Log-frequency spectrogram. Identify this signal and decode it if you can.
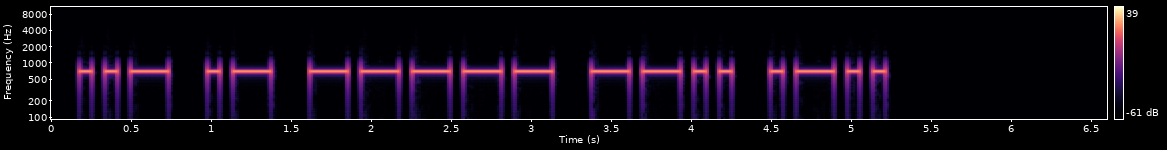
Morse code, heard as a keyed tone, about 15 wpm, 700 Hz. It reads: UA0ZL
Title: DXCC-100 Call Signs - 5 Characters - Repeated 3x - 15wpm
